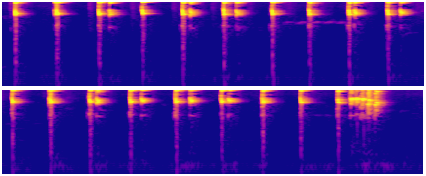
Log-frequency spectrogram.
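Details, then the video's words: Lovebird calling with sharp, very high ticking chirps repeated about every half second in an even series, ending in a brief burst of quicker chatter; faint low hum underneath. "suara lovebird gacor ini SANGAT DI REKOMENDASI untuk MENJADIKAN lovebird gacor NYAUT NGEKEK PANJANG"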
